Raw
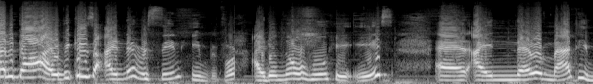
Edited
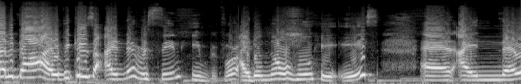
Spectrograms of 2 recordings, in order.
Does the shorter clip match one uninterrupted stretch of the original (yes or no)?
no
